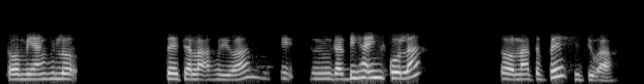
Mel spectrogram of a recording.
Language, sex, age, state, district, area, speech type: Santali, female, 18-30, West Bengal, Purba Bardhaman, rural, conversation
